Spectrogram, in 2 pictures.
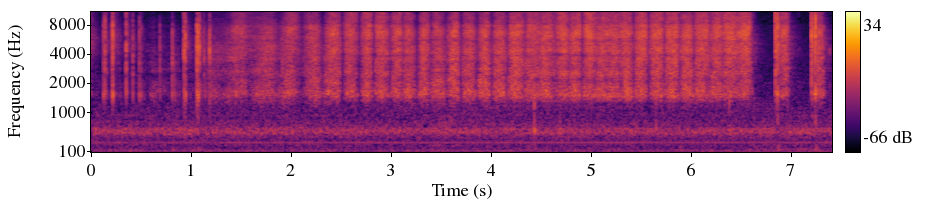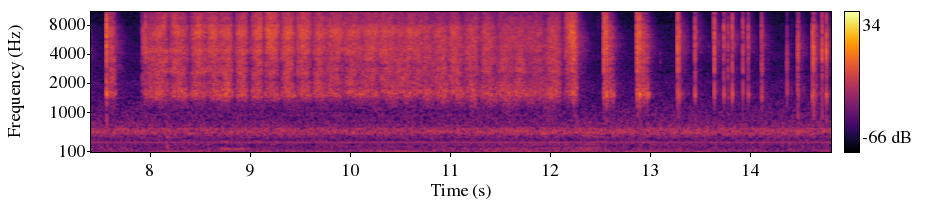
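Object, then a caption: Plastic diffuser dome cover. Long acrylic nails rub and scratch a hollow, lit plastic diffuser dome cover. A steady, bright, hissy rasping runs almost continuously, broken by a few short gaps with sharp scratch strokes near the middle. Near the end it turns into separate quick scrapes and taps.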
